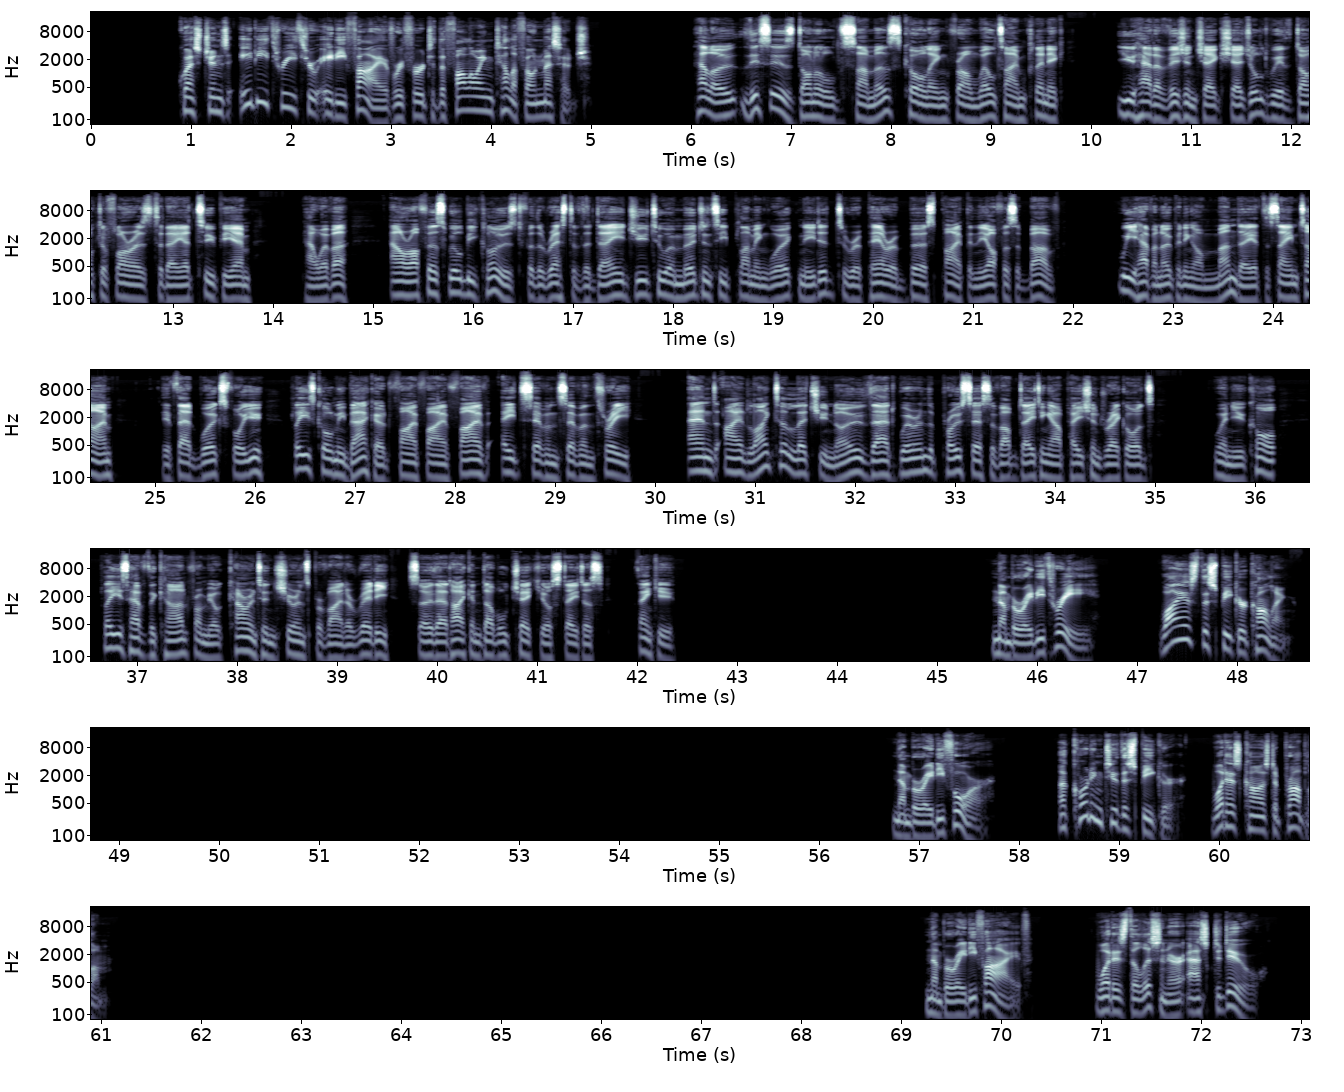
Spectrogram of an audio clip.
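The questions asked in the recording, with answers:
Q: Why is the speaker calling?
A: To reschedule a vision check appointment

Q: According to the speaker, what has caused a problem?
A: A burst pipe needing emergency plumbing work

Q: What is the listener asked to do?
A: Have their current insurance card ready when calling back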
